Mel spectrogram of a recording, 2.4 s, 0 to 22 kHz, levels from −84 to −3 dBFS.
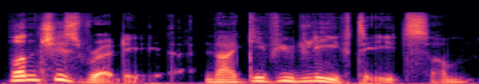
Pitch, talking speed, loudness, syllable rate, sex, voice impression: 135 Hz, 275 wpm, -18 LUFS, 6.6 syllables/s, male, very masculine, very adult-like, slightly old, thick, tensed, powerful, slightly dark, hard, muffled, slightly fluent, raspy, slightly cool, intellectual, sincere, slightly calm, very mature, slightly friendly, very unique, slightly elegant, wild, slightly sweet, slightly lively, kind, modest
